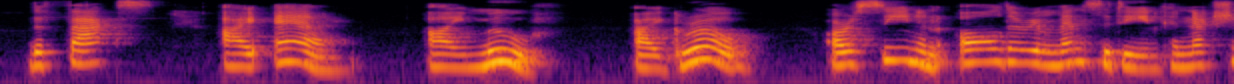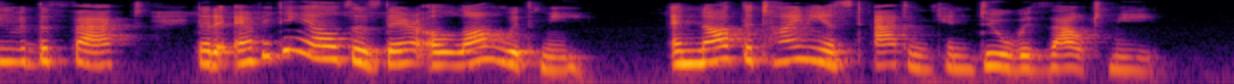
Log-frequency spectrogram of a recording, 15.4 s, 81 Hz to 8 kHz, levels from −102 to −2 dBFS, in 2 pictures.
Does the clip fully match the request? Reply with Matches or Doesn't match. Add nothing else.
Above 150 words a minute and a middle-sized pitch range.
Doesn't match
